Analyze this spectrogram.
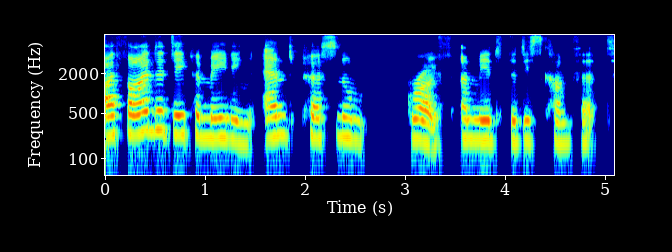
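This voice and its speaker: Dry and close with no echo, a woman's voice carries a slight Australian accent, moving at a fairly slow pace with fairly even intonation. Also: fairly high pitch for a woman. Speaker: psychic medium. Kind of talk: live-stream psychic reading. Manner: casual, chatty with fillers.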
